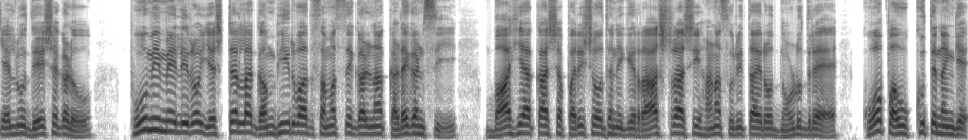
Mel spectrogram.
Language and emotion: Kannada, angry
